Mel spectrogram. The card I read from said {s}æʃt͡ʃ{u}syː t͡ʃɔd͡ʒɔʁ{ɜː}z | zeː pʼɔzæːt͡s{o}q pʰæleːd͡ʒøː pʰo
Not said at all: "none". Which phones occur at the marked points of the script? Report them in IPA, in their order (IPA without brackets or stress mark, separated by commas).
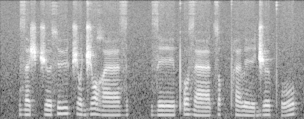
z, ø, æː, o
